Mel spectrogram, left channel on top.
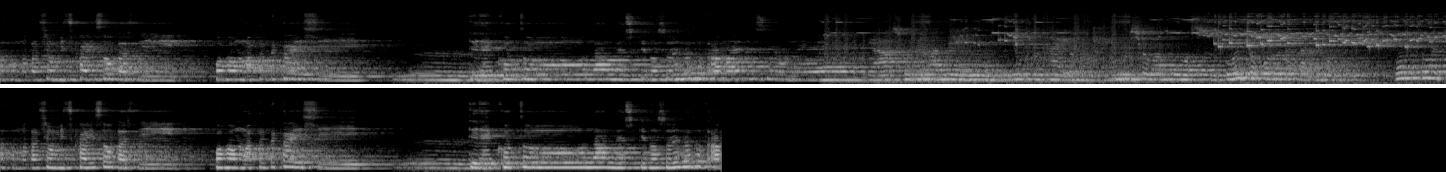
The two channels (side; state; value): right; drops out; at 7.2 s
